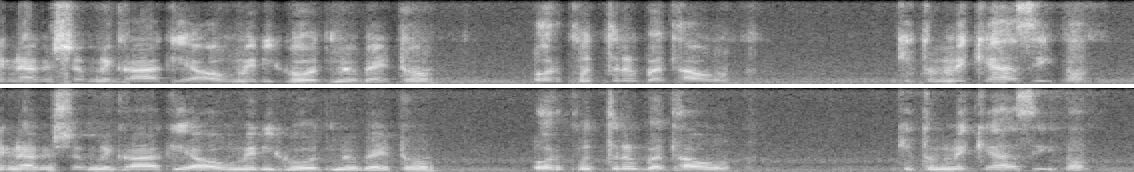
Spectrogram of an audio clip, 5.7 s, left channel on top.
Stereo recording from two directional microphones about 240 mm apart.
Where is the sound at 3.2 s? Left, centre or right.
Left.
